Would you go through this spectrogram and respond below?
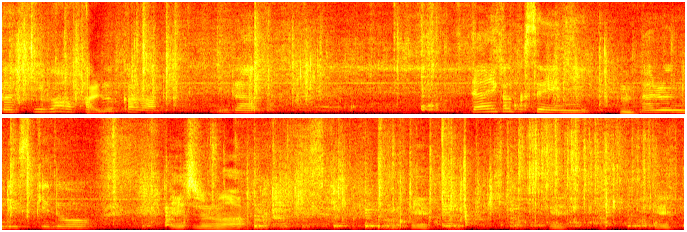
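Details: Stuttering in a young male student working for a day at a cafe staffed by young people who stutter.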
